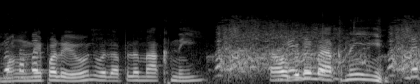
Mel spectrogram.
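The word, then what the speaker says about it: 막내: Hindi siya mo, parang siyang nasa pagitan ng M at saka ng B.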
